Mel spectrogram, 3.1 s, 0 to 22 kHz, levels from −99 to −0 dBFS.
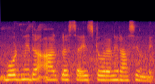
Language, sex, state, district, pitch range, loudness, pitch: Telugu, female, Telangana, Mahabubabad, 205-225 Hz, -16 LUFS, 210 Hz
